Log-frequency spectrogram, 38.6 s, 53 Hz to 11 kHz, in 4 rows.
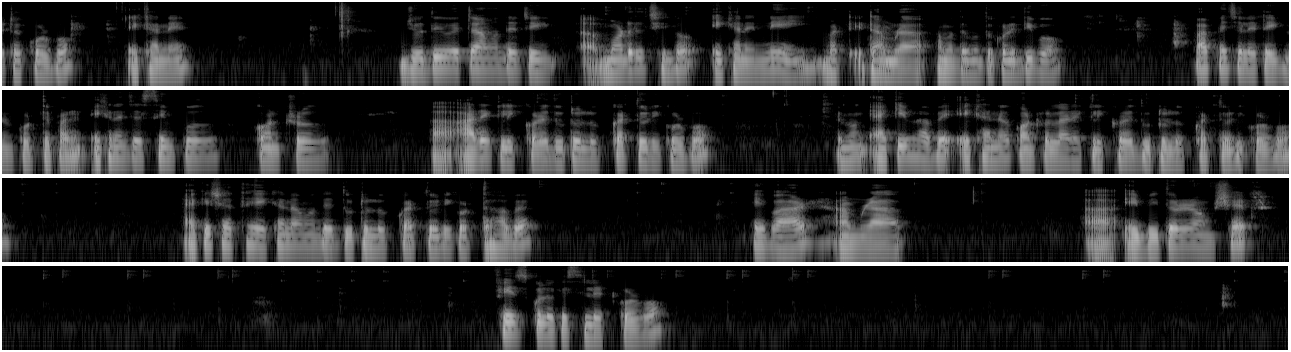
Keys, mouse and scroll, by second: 0.5 Tab, 8.5 ctrl+r, 14.8-16.4 middle drag, 16.4-16.9 scroll up 1, 16.9 ctrl+r, 18.7-20.3 shift+middle drag, 20.3-20.9 scroll up 1, 20.9 ctrl+r, 23.7 scroll down 1, 23.7-24.1 scroll up 1, 24.1 shift+middle click, 24.5 scroll down 2, 24.7-28.2 shift+middle drag, 28.2 click, 29.2 click, 29.9 click, 30.5 shift+click, 31.0-32.0 middle drag, 32.0 scroll up 2, 32.4 shift+middle click, 33.3 shift+click, 33.9 shift+click, 34.3 shift+click, 34.9 shift+click, 35.4-36.3 scroll up 1, 36.3 shift+click, 37.1 shift+click, 37.9-38.3 scroll down 3, 38.3-38.6 shift+middle drag.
